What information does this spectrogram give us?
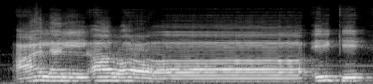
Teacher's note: یہاں جو را زبر الف مد را آ رہا ہے یہ مد متصل واجب ہے، اس کو 5 الف کی مقدار کے برابر کھینچ کے پڑھیں گے کیونکہ ارائکی جو حمزہ ہے وہ اسی کلمے کے ساتھ ہے جس کلمے میں مد آ رہی ہے.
